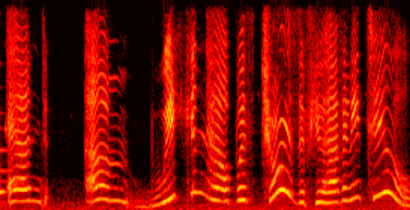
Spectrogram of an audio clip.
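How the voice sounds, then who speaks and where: A squeaky, put-on character voice with an extremely high pitch speaks at a fairly slow pace. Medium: video game. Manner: lively, curious.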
